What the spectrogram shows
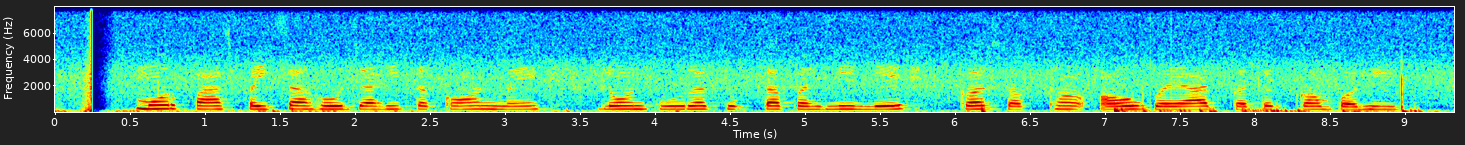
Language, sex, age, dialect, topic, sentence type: Chhattisgarhi, female, 18-24, Northern/Bhandar, banking, question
